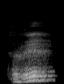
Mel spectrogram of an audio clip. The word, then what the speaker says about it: ऋ: ऋ, जीव को ऊपर जाके तालु से लगाएंगे तो मूर्धन्य होगी। वैसे जब व्यंजन पढ़ेंगे तब देखेंगे क्या वर्ग भी मूर्धन्य होते हैं। ऐसे ही इसका उच्चारण होता है ऋ।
